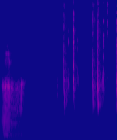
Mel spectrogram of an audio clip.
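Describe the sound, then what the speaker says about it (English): Bursts of typing on a computer keyboard during an assistive-technology-for-learning demonstration, with several distinct key clicks in an irregular rhythm, close and fairly quiet, following a short voiced sound at the start. "But I'll just type some words on here"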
